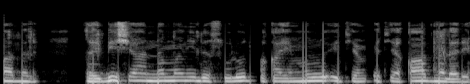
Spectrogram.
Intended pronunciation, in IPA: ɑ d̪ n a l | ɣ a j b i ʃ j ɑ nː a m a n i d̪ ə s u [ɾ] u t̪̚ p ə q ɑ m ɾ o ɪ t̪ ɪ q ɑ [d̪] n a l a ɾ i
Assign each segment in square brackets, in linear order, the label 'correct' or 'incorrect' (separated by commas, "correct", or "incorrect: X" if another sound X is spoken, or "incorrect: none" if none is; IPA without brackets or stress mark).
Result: incorrect: l, correct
